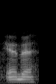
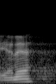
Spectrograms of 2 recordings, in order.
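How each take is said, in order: First: The word is said on a mid tone. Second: The word moves from low to high tone. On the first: It means madam. "with mid-tone, it's madam" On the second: It means a kind of tree. "pronounce it with low high"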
